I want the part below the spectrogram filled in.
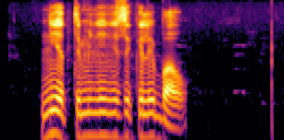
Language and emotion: Russian, neutral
